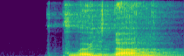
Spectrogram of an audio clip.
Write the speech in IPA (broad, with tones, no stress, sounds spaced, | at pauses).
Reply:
k w ə˧ j ɗ a˧ ŋ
